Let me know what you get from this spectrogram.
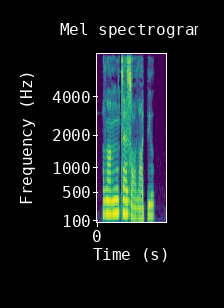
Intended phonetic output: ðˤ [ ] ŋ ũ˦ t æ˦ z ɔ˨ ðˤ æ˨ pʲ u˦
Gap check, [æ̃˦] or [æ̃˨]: æ̃˦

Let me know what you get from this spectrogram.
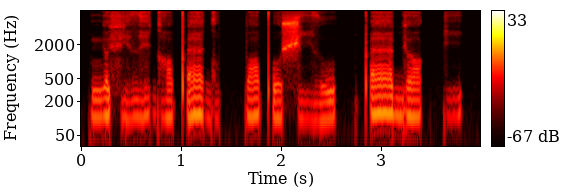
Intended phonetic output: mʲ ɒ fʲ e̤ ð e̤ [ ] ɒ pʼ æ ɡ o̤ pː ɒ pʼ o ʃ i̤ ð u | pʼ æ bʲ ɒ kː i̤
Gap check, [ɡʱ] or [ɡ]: ɡʱ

